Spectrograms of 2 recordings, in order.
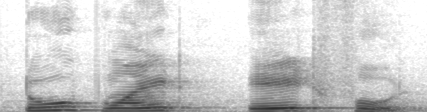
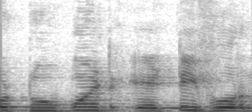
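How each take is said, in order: First: एट फ़ोर spoken as separate digits, slowly. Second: एटी said as eighty, the wrong way; wrong reading. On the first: Teacher modelling the right reading for students, digit by digit. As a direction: say एट, then फ़ोर, slowly and clearly. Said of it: "इसको कैसे pronounce करेंगे?". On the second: Teacher showing students the wrong reading, eighty. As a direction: say एटी as one number, eighty. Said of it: "नहीं कहेंगे". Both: Shown as a demonstration.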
